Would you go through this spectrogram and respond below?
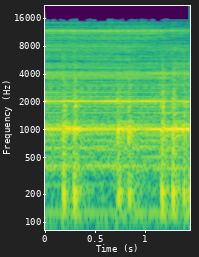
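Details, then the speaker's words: CNC Z-axis stepper motor, driver set 4.2 A, 48 V supply, speed lowered to 10%: thin high whine broken by paired clacks several times a second, motor jerking and catching instead of turning smoothly, even held in hand. "mais il fait toujours un petit bruit de blocage comme ça, on dirait qu'il se bloque. Vous entendez les petits clac-clac?"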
